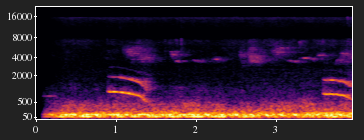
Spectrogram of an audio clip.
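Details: Kittens wanting to get back to their mother give two short, arched, falling meows with faint overtones, a second apart at the start and end, over a steady low hum with light bird chirps high above.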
